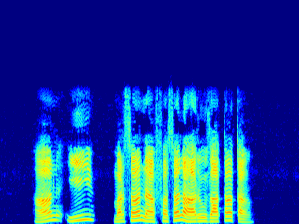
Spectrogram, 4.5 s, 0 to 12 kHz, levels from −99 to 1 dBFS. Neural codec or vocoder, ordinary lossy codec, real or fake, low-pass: none; Opus, 64 kbps; real; 7.2 kHz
